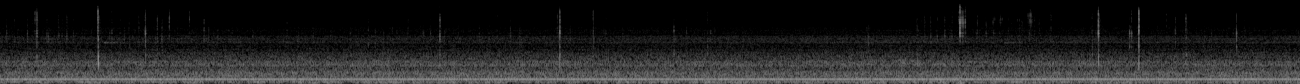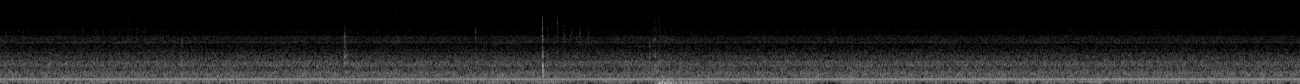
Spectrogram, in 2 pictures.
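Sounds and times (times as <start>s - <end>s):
sharp clicks: 0.0s - 2.2s
machine hum: 0.0s - 21.0s
dull thump: 19.5s - 20.3s.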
